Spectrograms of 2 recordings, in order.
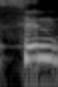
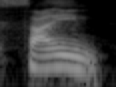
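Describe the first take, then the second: First: It is said with a short 'i' vowel. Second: It is said with a long 'eye' vowel. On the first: The speaker calls it wrong. "बहुत बच्चे क्या गलती करते हैं? इसे सिन पढ़ लेते हैं" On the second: The speaker calls it right. "इसे हम पढ़ेंगे साइन"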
